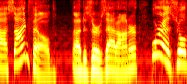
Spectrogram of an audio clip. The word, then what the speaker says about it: Seinfeld: pronounce it shots but he will put a T in the word Seinfeld where it doesn't necessarily belong but that's why we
